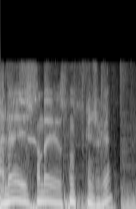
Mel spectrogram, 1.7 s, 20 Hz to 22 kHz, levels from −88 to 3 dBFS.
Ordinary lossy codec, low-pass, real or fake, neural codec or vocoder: none; 7.2 kHz; real; none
